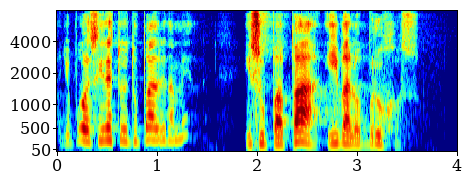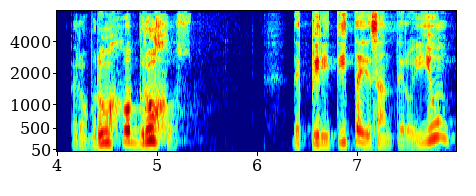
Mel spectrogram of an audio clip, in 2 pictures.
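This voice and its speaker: A male pastor preaching a sermon to a congregation, swinging hushed tones to loud exhortation and often repeating small words. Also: high voice. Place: church before a congregation.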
